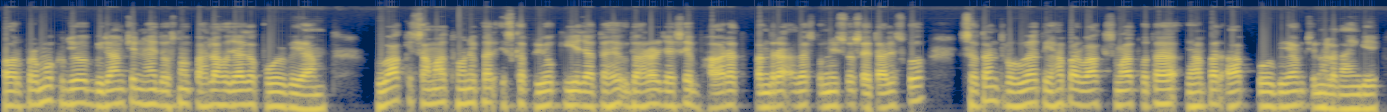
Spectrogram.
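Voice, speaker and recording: Guy teacher reading exam answers point by point, mellow voice, kinda dull lo-fi sound. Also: mid-range voice, steady tone, fairly quick. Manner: addresses listeners as friends, reads out answers point by point. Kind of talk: exam revision lesson.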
